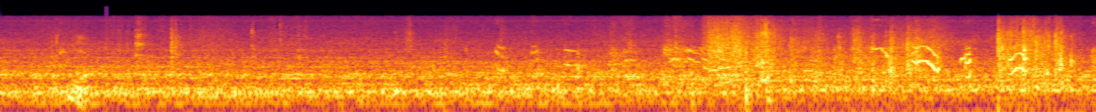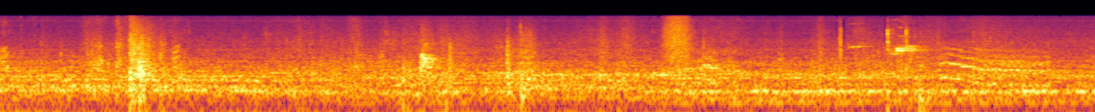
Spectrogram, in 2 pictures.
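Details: Two-week-old English Cocker Spaniel puppies with their father; thin high whimpers and squeaks scattered over a steady loud background hum, with a few short louder yelps and occasional rustling.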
